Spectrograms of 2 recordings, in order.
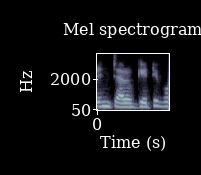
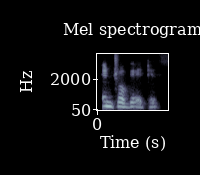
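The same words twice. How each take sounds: First: "इंटरोगेटिव" with a separate "टर" syllable; full pronunciation. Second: "इंट्रोगेटिव" with "टर" squeezed into "ट्रो"; contracted pronunciation. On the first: Teacher recaps sentence types for students, "इंटरोगेटिव" pronounced in full with "टर". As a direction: say "इंटरोगेटिव" in full, in-ter-ro-ga-tive. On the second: Teacher offers students the second form, "इंट्रोगेटिव" contracted to in-tro-ga-tive. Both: Shown as a demonstration. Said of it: "मैं दो इसलिए बोल रही हूँ".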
